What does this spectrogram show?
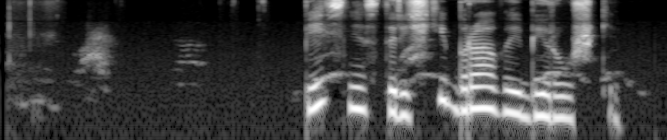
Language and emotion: Russian, neutral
